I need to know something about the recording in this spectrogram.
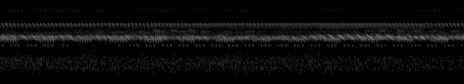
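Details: Crickets, bell crickets and field crickets, recorded in Narita, Chiba Prefecture, Japan, on a TASCAM Portacapture X8. Many insects overlap in a continuous high ringing trill with rapid pulses that swell slightly near the end.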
